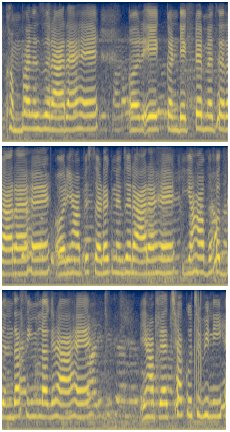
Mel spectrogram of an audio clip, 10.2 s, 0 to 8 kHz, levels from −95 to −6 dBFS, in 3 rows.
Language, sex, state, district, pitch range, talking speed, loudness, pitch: Hindi, female, Chhattisgarh, Sarguja, 280-305 Hz, 200 wpm, -14 LUFS, 290 Hz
